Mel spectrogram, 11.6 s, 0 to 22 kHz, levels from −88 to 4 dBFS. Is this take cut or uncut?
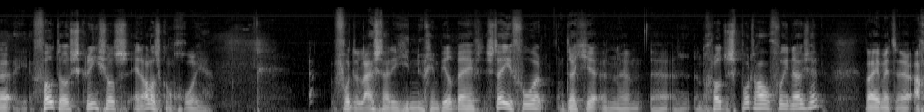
cut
